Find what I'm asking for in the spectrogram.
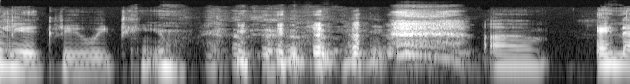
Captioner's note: laughter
